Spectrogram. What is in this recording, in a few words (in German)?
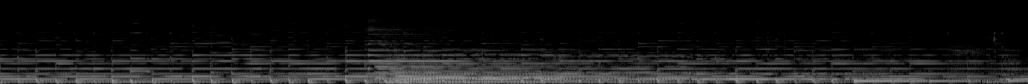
stimme mit charisma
